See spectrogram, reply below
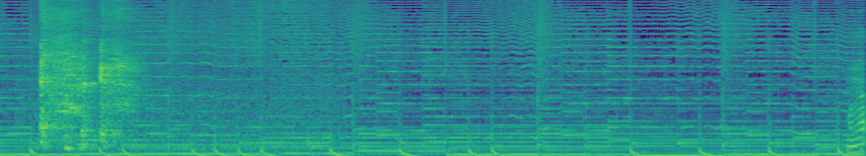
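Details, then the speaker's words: Voluntary effective cough for chest physiotherapy: after a deep breath in through the nose, two strong deliberate coughs in quick succession, the first moving sputum from small to larger airways and the second toward the mouth, over background music. "kemudian lakukan batuk yang kuat sebanyak dua kali"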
